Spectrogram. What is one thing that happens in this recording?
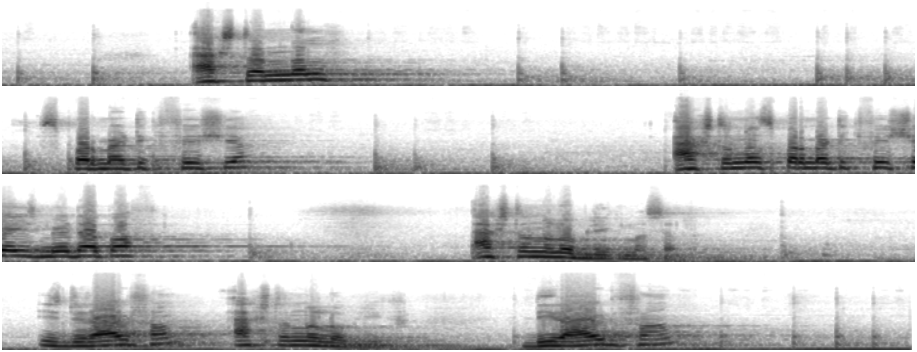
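A man speaks calmly in short phrases, as if explaining.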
